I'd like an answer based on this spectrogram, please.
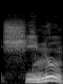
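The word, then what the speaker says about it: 四: Pero por outra banda, 4 tamén pode significar morrer, porque morrer en xaponés dice shinu, e shi tamén é outra forma de pronunciar 4.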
